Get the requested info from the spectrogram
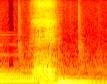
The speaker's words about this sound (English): My nose is a bit blocked, and it's a little bit runny, so I hope you don't mind me sniffing in and out of there along the way.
